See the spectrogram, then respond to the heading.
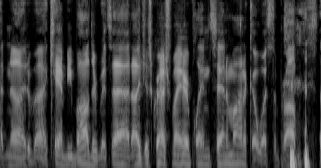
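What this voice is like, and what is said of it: Low, flat deadpan Harrison Ford impression. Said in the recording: “his Harrison Ford impression ... capturing the real low deadpan and almost everything's down here real low and real flat”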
